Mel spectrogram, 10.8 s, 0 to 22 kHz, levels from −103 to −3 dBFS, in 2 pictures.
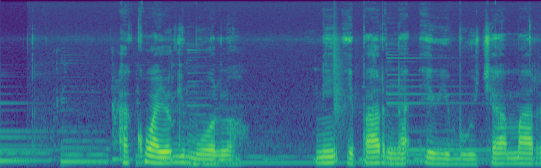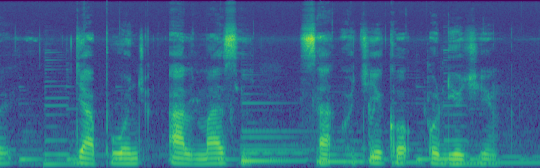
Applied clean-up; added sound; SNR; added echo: none; Acoustic guitar; 15 dB; none.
